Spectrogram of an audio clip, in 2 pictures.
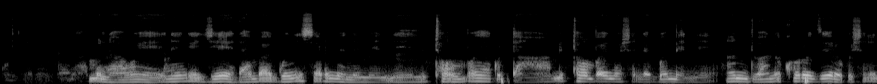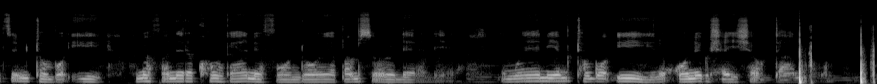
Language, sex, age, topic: Ndau, male, 18-24, health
